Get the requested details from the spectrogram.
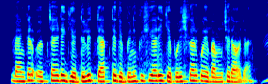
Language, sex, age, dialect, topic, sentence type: Bengali, male, 18-24, Standard Colloquial, banking, statement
